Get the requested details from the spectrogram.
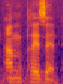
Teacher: n will change to an M because p is bilabial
